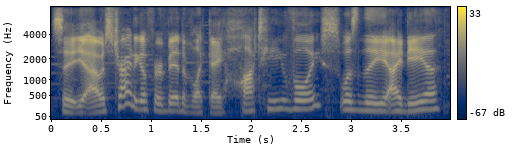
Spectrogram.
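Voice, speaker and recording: A man's voice: a little high, lively intonation, brisk, fairly bright tone, soft background music. A man in casual gaming chat, laughing often and guiding the others' choices. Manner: laughing, chatty, hesitant fillers.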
